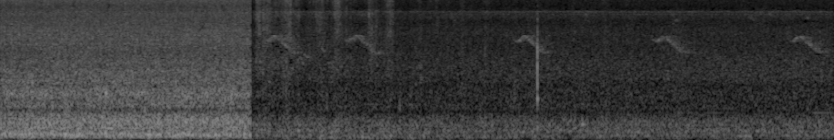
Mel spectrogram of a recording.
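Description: A steady rushing noise cuts off abruptly about two and a half seconds in. It gives way to quieter outdoor ambience in which a bird repeats a short, high, falling chirp about once a second.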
